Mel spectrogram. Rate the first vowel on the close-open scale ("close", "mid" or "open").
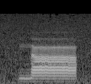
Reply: open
